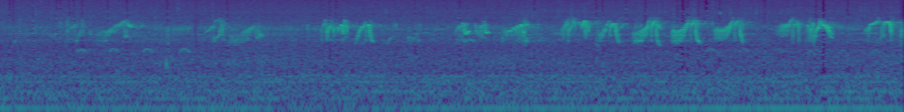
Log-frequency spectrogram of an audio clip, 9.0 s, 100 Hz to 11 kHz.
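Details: Superb starling on a live camera beside an African river, 19 July 2018, giving chattering runs of squeaky, rapidly repeated high notes over constant low-pitched background hum and faint outdoor noise.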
